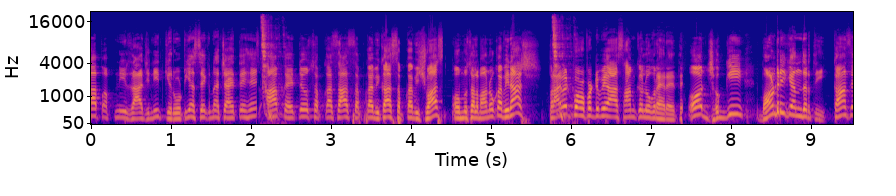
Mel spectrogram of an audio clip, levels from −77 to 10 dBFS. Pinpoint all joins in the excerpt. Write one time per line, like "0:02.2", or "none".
0:02.1
0:04.4
0:05.6
0:07.4

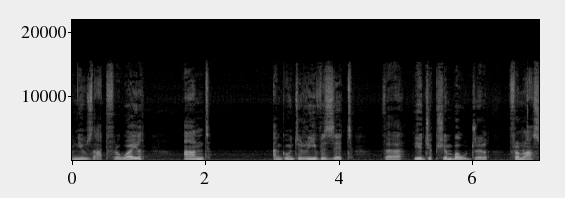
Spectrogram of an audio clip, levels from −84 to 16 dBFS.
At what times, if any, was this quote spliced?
0:05.0

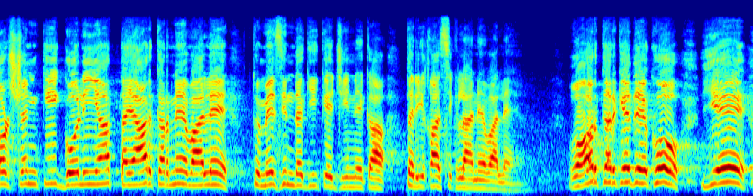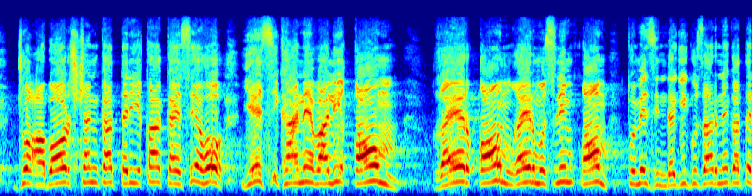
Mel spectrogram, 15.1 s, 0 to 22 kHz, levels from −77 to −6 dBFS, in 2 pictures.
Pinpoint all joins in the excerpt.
0:01.2

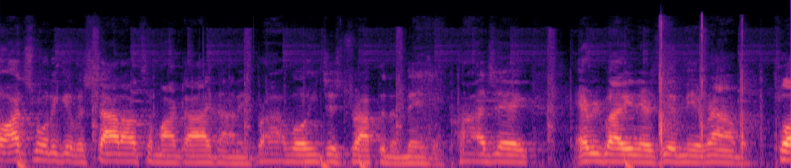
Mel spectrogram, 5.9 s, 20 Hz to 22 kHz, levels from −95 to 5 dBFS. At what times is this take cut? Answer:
none

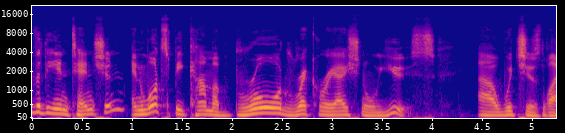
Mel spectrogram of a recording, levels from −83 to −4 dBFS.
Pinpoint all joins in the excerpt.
0:00.9

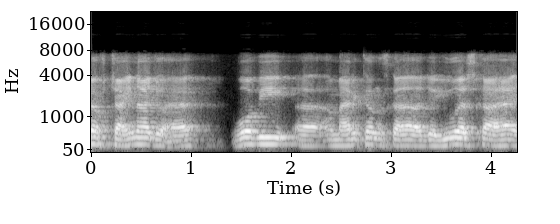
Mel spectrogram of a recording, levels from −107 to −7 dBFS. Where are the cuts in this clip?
none

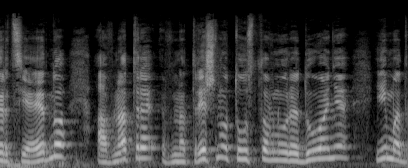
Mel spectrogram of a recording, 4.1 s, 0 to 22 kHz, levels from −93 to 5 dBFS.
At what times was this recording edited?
none

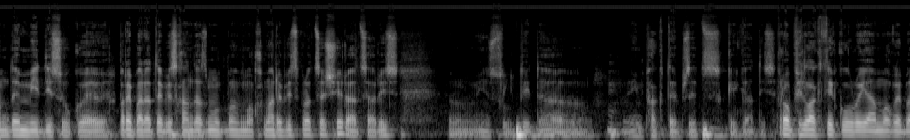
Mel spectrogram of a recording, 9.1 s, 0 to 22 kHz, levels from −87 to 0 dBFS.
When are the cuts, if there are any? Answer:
0:01.1
0:07.8

